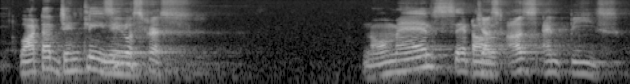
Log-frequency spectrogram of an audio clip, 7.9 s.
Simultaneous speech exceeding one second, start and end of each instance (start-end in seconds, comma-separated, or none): none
